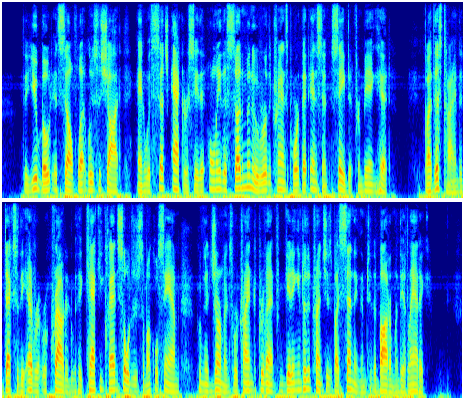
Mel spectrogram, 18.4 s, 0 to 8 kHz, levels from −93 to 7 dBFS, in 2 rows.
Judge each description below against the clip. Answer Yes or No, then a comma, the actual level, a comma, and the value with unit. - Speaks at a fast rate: Yes, fast, 220 wpm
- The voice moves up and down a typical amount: Yes, average, 4.0 semitones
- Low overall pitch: Yes, low, 110 Hz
